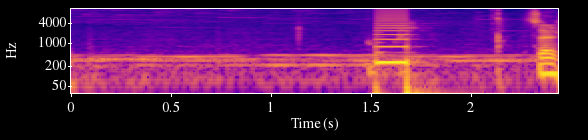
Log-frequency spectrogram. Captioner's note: buzzer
